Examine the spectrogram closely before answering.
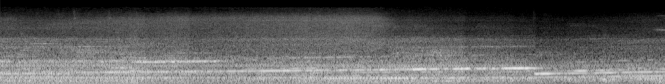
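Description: A train rumbles and rattles along the track.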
